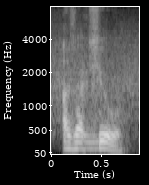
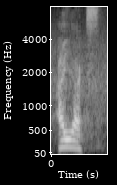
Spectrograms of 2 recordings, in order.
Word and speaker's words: Ajaccio: Wie spricht man es aus, Herr Reif? – Ajaccio. – Ajax. Ajaccio. Ajaccio.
